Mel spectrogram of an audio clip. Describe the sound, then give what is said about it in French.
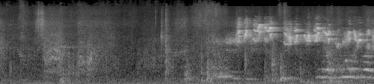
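Swallow song: rapid, high twittering chirps burst in during the second half and keep going, louder than the soft, indistinct sounds before them. “L'hirondelle, allez. Et ben, du coup, elle est sur celle-là, je vous la fais écouter.”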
